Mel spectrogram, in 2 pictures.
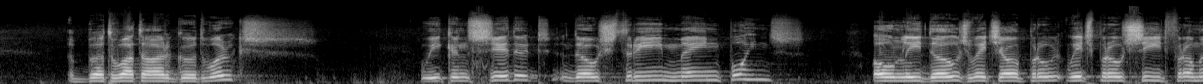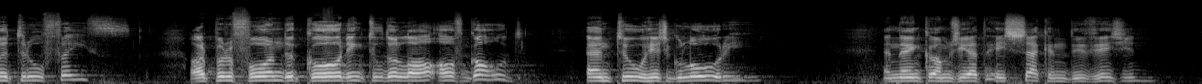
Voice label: Sermon Continued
